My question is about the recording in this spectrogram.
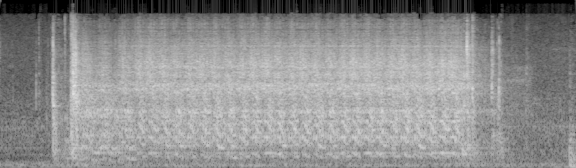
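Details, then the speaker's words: Camper first start after exhaust manifold job, sitting about two months: engine cranks about four seconds at a sluggish uneven pace without catching; battery suspected low, gas pumped and battery charger to be added. "sounds like the battery might be a little low give it a couple pumps i'm going to throw a battery thing on it"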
